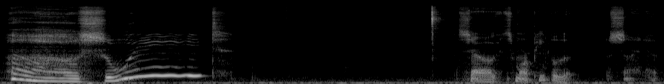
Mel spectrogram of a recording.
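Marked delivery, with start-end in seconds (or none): 0.1-2.3 high, loud squeal of delight. Real, not acted. Thrilled to see new viewers sign up, high squeal. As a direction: squeal it like great news.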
